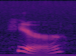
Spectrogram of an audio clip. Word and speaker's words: here: In the word here, make sure you use a tight back American R. We glide from the high front E vowel to American R, here.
